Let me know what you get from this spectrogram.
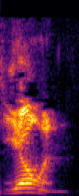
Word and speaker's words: Ioan: First name, I O A N, pronounced Yoan.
